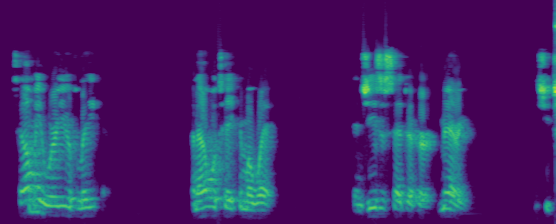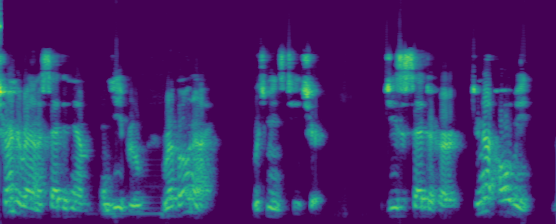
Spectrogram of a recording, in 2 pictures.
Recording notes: Sorry for the poor audio quality!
